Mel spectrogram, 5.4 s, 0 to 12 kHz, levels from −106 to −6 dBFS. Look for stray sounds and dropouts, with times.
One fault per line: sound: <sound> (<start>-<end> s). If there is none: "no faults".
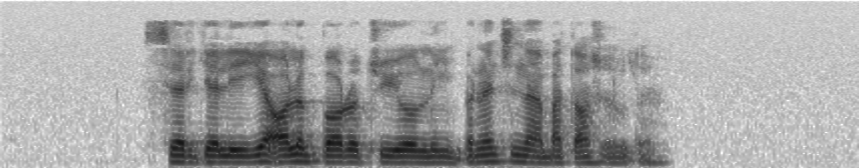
no faults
